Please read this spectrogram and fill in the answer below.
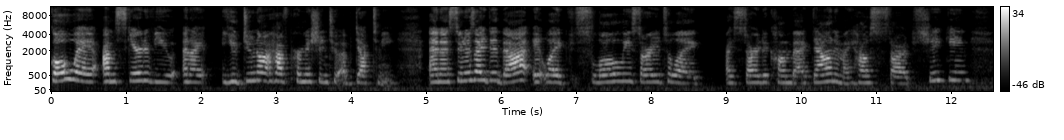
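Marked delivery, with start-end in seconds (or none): none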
